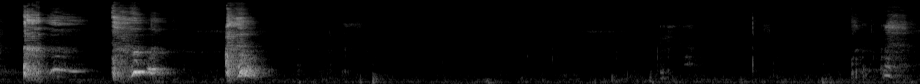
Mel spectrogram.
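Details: Child coughing while dancing: three harsh coughs in quick succession, a quiet pause, then a fourth cough.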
